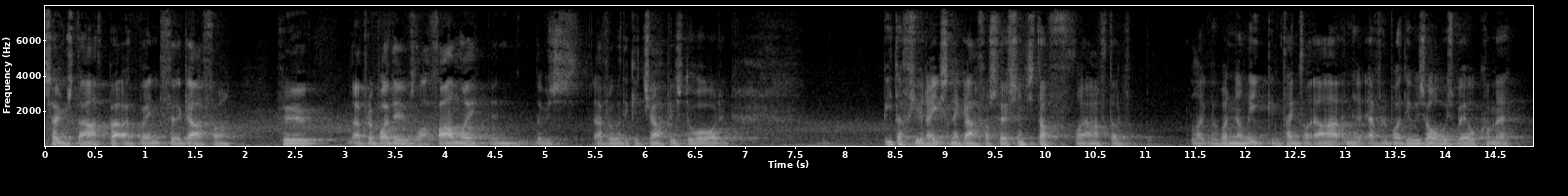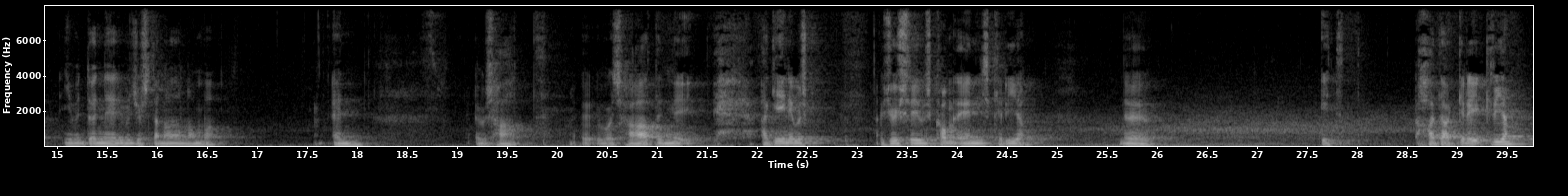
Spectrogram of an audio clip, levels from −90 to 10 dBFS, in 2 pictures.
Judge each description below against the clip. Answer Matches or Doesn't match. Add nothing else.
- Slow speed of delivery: Doesn't match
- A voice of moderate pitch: Doesn't match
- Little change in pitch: Matches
